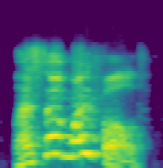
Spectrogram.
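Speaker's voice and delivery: high, slow, incredulous protest; indignant retort. Retold or imitated. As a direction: act wronged and amazed. Retold indignant reply to client.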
